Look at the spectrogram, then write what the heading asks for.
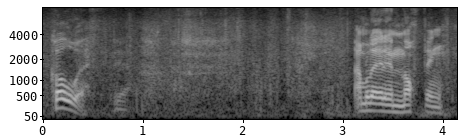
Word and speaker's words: Culworth: aren be close together how do you pronounce k down here yeah it's cworth cworth yeah I'm letting him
